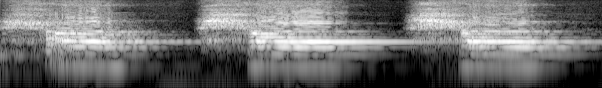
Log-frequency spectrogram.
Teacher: یہ جو ہا کا تعلق ہے یہ وسط حلق کے ساتھ ہے، یعنی بیچ والا جو حصہ ہے. ہا کی آواز جو ہے وہ سریلی نکلنی چاہیے.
